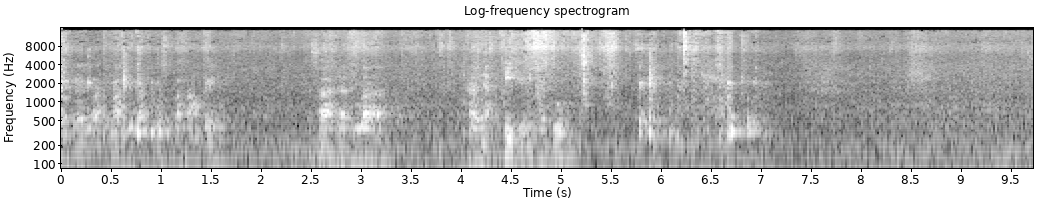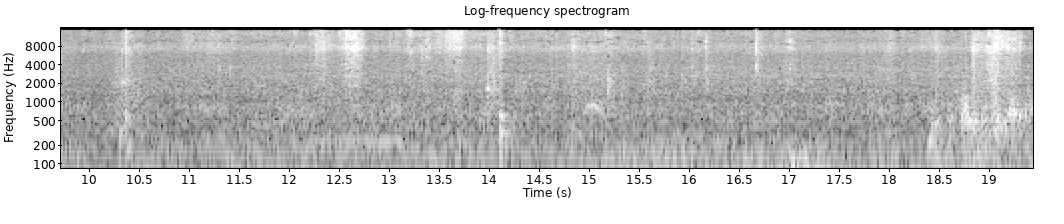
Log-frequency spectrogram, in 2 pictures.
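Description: Plastic pipes knock and rattle against a wall.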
